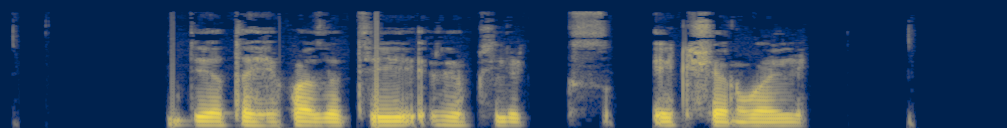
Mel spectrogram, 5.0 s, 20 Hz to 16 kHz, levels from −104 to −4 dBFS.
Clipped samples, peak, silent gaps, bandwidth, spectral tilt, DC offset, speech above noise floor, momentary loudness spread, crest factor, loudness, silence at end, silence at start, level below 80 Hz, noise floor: under 0.1%; 0 dBFS; 2.64-2.83 s, 3.08-3.26 s; 11.5 kHz; -6 dB/octave; under 0.1%; over 71 dB; 17 LU; 20 dB; -20 LUFS; 1.05 s; 0.85 s; -58 dBFS; under -90 dBFS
